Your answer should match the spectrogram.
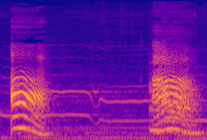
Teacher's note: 日本語のあよりもうちょっと喉の奥の方から広く開いて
